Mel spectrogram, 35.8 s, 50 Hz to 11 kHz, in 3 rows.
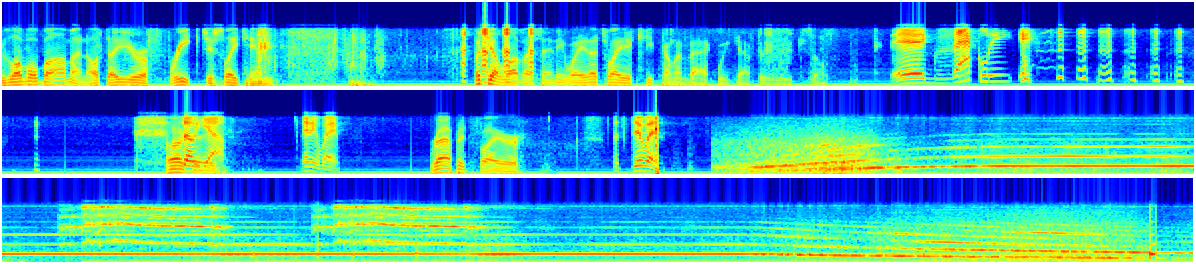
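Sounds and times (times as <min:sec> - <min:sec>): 
speech: 0:00.1 - 0:02.9, 0:04.7 - 0:12.4, 0:13.6 - 0:14.3, 0:14.9 - 0:15.4, 0:16.2 - 0:17.2, 0:18.0 - 0:19.6
laughter: 0:02.4 - 0:02.9, 0:04.5 - 0:08.2, 0:10.2 - 0:11.9
wailing siren: 0:19.0 - 0:35.7
rooster crowing: 0:24.0 - 0:30.4.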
